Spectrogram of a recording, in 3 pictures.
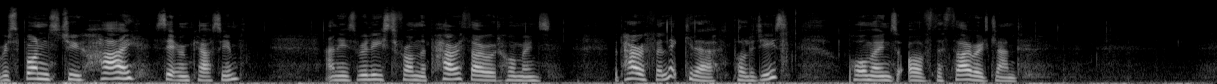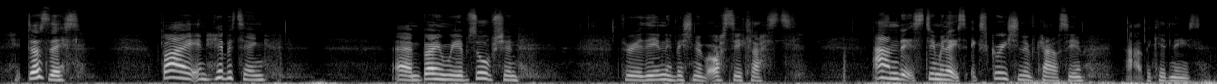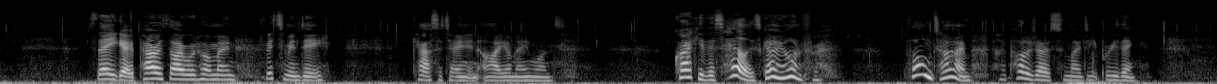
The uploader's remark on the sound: Recorded whilst out on a walk. Hope you enjoy the birds!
